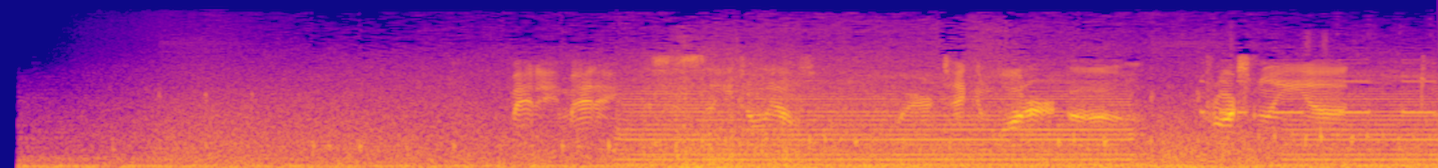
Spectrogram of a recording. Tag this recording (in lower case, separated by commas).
speech, vehicle, ship, outside, rural or natural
